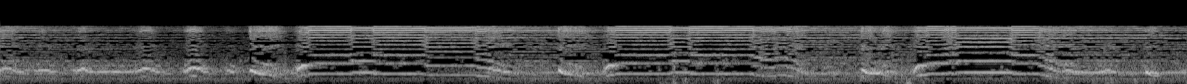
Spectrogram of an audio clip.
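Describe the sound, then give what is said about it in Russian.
An infant crying, captured on a mobile phone with a narrow, tinny sound. Repeated loud wailing cries rise and fall in pitch in long arching shapes, with brief catches between them. “послушайте, пожалуйста, как плачет ребенок”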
